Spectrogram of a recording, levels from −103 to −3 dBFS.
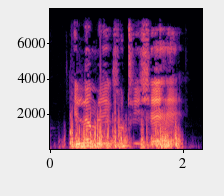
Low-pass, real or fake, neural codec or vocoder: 7.2 kHz; real; none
